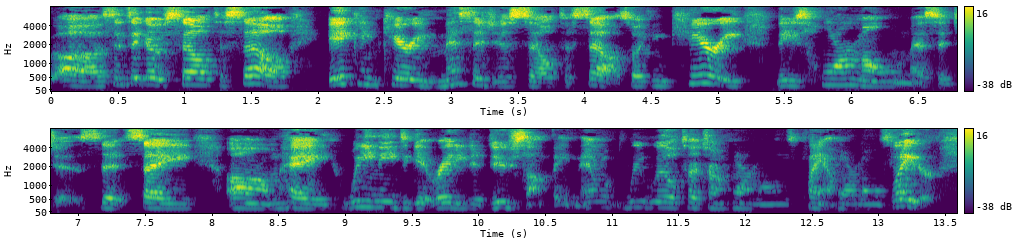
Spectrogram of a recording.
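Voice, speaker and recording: A woman speaks at a moderate pace and medium pitch, with ordinary pitch variation and big swings in loudness. Audible room echo surrounds her voice. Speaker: teacher. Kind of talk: lecture.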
